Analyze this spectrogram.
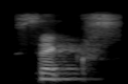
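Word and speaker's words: sechs: Angka enam ini dalam bahasa Jerman itu seks. Jadi si ch-nya ini dibaca seperti he seks.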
